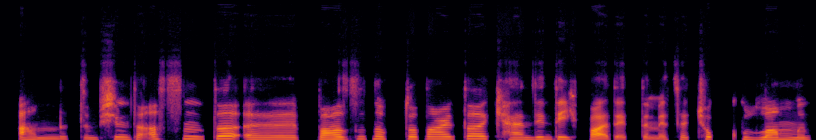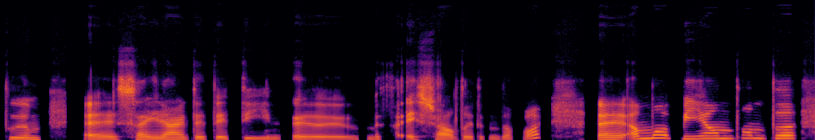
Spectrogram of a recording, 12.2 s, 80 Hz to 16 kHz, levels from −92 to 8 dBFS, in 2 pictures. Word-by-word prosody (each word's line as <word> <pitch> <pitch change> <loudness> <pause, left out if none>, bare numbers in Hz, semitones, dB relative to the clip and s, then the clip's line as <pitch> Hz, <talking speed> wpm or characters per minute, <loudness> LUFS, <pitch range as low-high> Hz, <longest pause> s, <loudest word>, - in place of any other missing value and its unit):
Anladım. 180 +1 -3
Şimdi 235 +1 0
aslında, 265 +3 0
eee, 205 -2 -2 0.2
bazı 240 +2 +2
noktalarda 255 +1 -1
kendin 200 +4 -2
de 230 - +4
ifade 205 - +4
ettin. - - -6
Mesela 215 -2 -5
çok 245 - -1
kullanmadığın, 200 -1 -2 0.3
eee, 170 -1 +6
şeyler 190 -1 +3
de 170 -1 -1
dediğin, 165 0 -3
eee, 165 -1 0
mesela 175 -1 -10
eşyaların 160 -2 +2
da 160 - -6
var. 360 - 0 0.4
Eee, 210 -2 +7
ama 320 +6 +3
bir 265 - +5
yandan 310 +2 -1
da, 325 0 +4
205 Hz, 130 wpm, -24 LUFS, 180-255 Hz, 0.4 s, Eee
